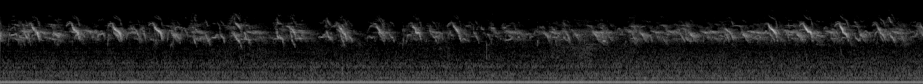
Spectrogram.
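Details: Fresh hatch of Sultan, Fizan and İspenç chicks calling together: a dense chorus of sharp, high falling peeps, repeated rapidly and unevenly, with a constant low hum beneath.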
